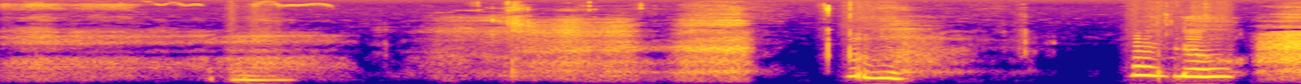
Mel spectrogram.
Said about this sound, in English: I know I should yawn. I'm sorry, but we're gonna sleep.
